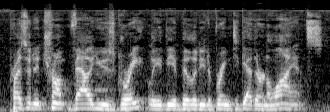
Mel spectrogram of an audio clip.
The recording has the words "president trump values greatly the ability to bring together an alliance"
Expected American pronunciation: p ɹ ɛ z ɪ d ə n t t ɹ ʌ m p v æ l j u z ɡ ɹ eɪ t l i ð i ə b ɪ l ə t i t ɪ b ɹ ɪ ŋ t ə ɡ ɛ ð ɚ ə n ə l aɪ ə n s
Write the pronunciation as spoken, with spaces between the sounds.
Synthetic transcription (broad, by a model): p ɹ ɛ z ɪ d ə n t t ɹ ʌ m p v æ l j u z ɡ ɹ eɪ t l i ð i ə b ɪ l ə t i t ɪ b ɹ ɪ ŋ t ə ɡ ɛ ð ɚ ə n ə l aɪ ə n s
